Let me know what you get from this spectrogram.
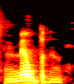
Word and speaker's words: Melbourne: Melbourne, and you say Melbourne. So we gotta. – Yeah, work on that too. Say it like this, Melbourne. – Melbourne. – Melbourne. – Melbourne. – That's it. Okay. Now you got it.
